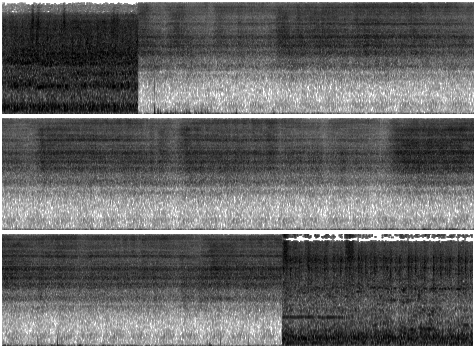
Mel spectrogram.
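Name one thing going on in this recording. Milking machines hum loudly.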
